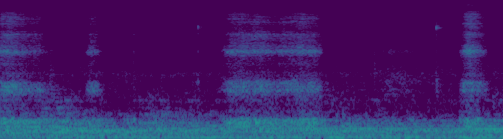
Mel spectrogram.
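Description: A person sniffing through the nose at an opened jar of mint toothpaste tablets: a few faint sniffs, the longest a little over two seconds in.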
